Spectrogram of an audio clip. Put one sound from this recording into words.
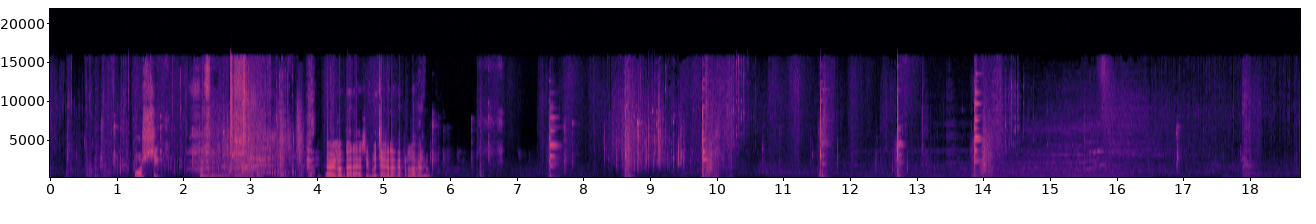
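Weapon hits land with sharp thuds.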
